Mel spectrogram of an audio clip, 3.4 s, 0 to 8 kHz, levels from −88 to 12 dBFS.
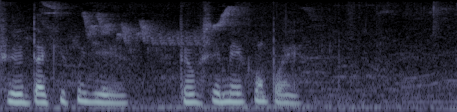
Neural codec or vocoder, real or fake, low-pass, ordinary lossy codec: none; real; none; none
